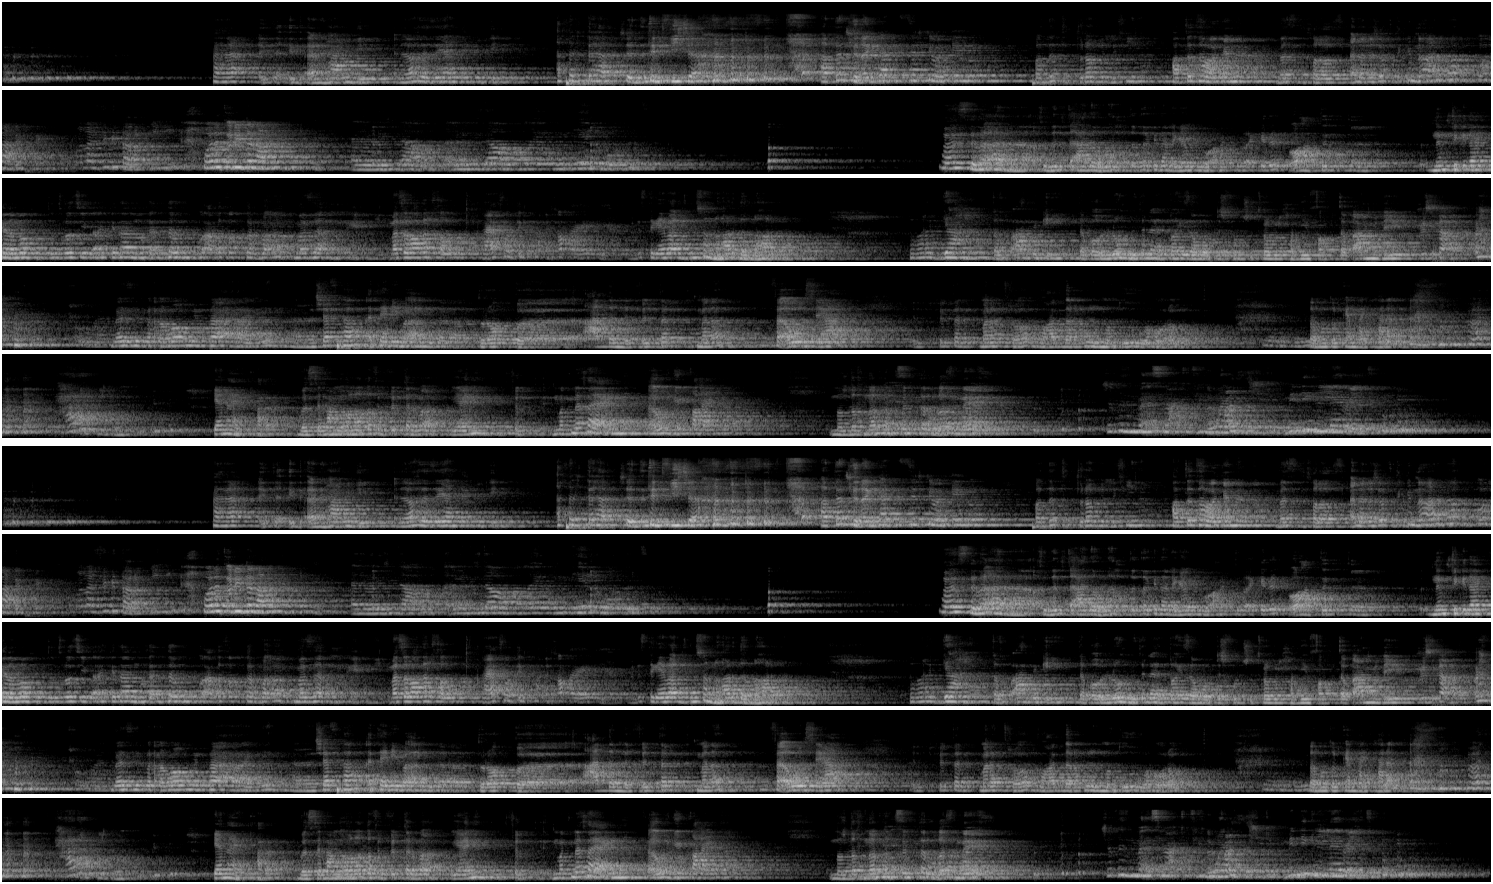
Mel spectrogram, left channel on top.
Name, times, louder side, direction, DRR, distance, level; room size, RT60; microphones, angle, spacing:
voice 1, 0.1-0.5 2.1-5.0 5.5-9.8 10.3-15.1 15.5-18.1 24.3-28.6 29.1-34.3 34.6-37.7 38.2-38.5 38.9-44.9 45.8-51.9 52.2-53.5 53.8-56.5 57.0-57.3 57.7-59.9 60.3-61.0 61.4-64.4 64.7-66.9 67.4-69.4 71.6-71.9, right 1 dB, 15° right, -1 dB, 0.6 m, -27 dB
voice 2, 18.4-21.3 45.4-46.0 57.3-57.8 58.2-58.7 60.1-60.5 62.8-63.1 68.0-69.3 70.6-73.7, equal, 70° right, -4 dB, 1.9 m, -31 dB
11.5 x 8.1 x 2.4 m, 2.5 s
head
